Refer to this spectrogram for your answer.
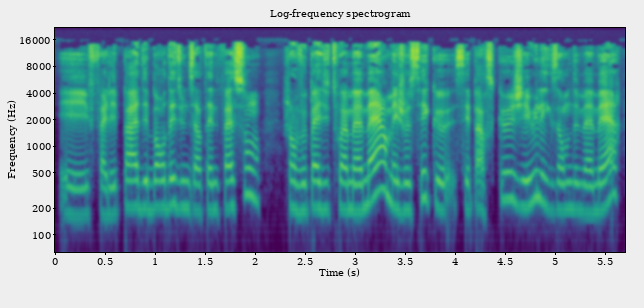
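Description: A woman's voice: medium pitch, steady tone, brisk, dry recording, studio quality. A woman in her thirties from Paris, speaking candidly in a conversational way as an interview guest. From Paris, France. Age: 30s. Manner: candid, conversational, many fillers.

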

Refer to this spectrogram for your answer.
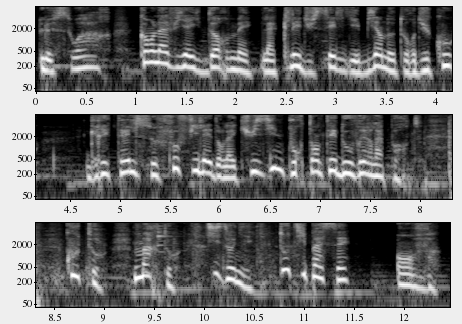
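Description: A woman narrating a fairy tale for a storybook recording with expressive, lively delivery. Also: fairly low pitch, a little slow, soft background music.

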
